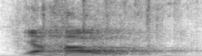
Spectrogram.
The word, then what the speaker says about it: Yahweh: Yahweh. What does Yahweh mean? All right, because this is the Hebrew word for where we're at right here. Yahweh.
